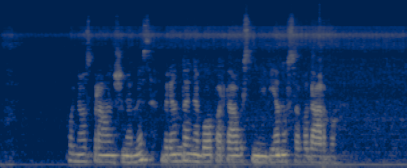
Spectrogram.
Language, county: Lithuanian, Vilnius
